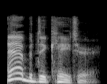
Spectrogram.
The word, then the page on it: abdicator: British English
